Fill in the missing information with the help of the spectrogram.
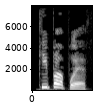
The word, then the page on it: keep up with: British English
